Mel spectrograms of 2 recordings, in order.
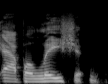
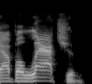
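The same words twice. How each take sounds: First: It uses the northern regional pronunciation. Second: It uses the southern regional pronunciation. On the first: This is how people in the north say it. "Up there, they call it the Appalachian" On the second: This is how people in the south say it. "But down in the Carolinas, they call it the Appalachian"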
